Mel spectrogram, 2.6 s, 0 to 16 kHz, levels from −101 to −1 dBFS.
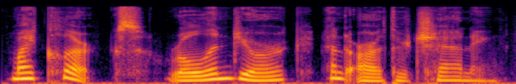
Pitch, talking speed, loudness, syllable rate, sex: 190 Hz, 140 wpm, -18 LUFS, 4.7 syllables/s, female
